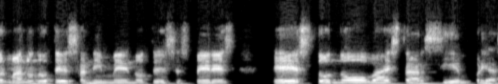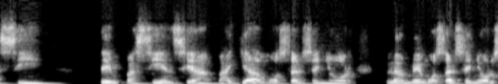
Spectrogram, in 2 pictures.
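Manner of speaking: tender pastoral encouragement; gentle reassurance. Real, not acted. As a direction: comfort the discouraged gently, unhurried. Pastor comforting discouraged listeners.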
